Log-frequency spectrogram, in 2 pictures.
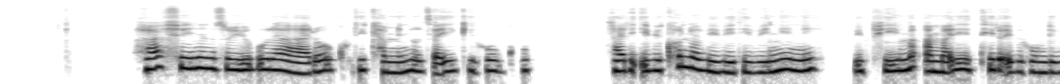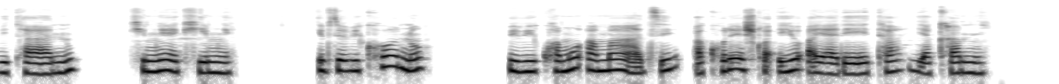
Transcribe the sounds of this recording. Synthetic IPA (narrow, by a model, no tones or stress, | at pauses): hafijinzujuβuɾaːɾo̞kʰuɾikʰaminuːzajiɡ̥ihuɡu | haɾiʔiβikʰo̞no̞βiβiɾiβinini | βipʰiːmaʔamaɾitʰiɾo̞iβihuːmbiβitʰaːnu | kʰimŋe̞kʰimŋe̞ | ivjo̞βikʰo̞no̞ | βiβikwamŋo̞ʔamaːz̥iakʰo̞ɾe̞ʃkwa̰ʔijo̞ʔajaɾe̞ːtʰajakʰamɲe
